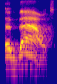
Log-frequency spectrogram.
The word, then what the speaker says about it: about: About. About. L'accent tonique, il est sur le B-O-U-T, pas about. About, non, about.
